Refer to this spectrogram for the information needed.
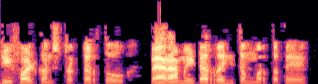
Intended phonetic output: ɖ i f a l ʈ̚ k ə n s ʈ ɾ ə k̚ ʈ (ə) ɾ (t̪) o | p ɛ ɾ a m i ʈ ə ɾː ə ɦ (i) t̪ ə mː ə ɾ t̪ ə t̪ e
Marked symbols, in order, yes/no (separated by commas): yes, yes, yes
